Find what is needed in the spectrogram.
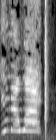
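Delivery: very high, loud exclamation; defiant squeal. Retold or imitated. Answering the song on the speakers, very high and defiant. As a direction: burst out with sudden resolve.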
